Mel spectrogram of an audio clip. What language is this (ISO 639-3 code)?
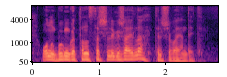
kaz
